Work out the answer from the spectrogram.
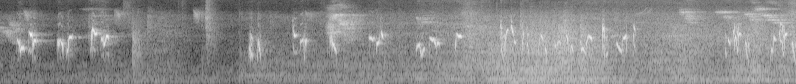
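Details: Sooty-headed bulbul female in breeding condition, calling to lure males into song. Short bursts of chirpy, bubbly notes, some sharper clicks, and scattered liquid whistles over a rising background hiss.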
